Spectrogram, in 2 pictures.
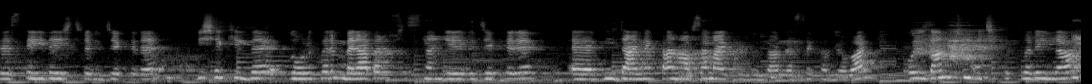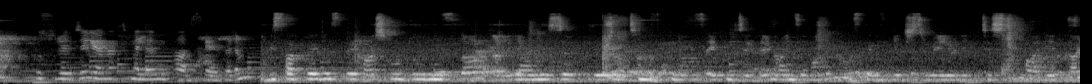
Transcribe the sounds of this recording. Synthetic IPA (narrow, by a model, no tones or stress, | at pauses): d̪ɛst̪ʰe̞jid̪e̞jiʃt̪ʰiɾe̞bilʲed͡ʒɛclʲe̞ɾɪ | biʃe̞cʰilʲd̪ɛzo̞ɾlˠuklˠaɾɯnbe̞ɾaːbæɾysʰesind̪ænɟeɾebilʲed͡ʒɛclʲe̞ɾɪː | bid̪æɾnɛc̚t̪ʰænɦafzamæɾcʰezynd̪ænd̪ɛst̪ɛkʰalˠɯjo̞lˠaɾ̥ | o̞jyzd̪ænt̪ʰymat͡ʃʰɯ̥klˠɯklˠaɾɯjlˠa | busyɾe̞d͡ʒijø̞nɛt̪me̞lʲe̞ɾinit̪ʰahsijed̪aɾɯmbisakvajd̪inst̪ɛbaʃmud̪umuzd̪ajaɾnɯzd͡ʒɛpʰiɾed͡ʒaat͡ʃʰɯnakʰinanɯzɛt̪mʲid͡ʒɛclʲe̞ɾinajnɯzamand̪abisist̪ʰe̞minɛɟelʲiʃt̪ʰiɾmejɛjø̞nelʲict͡ʃʰeʃi̥mfaːlʲijɛt̪lʲæɾ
